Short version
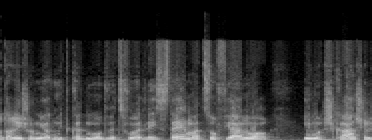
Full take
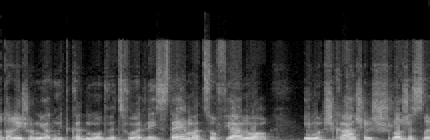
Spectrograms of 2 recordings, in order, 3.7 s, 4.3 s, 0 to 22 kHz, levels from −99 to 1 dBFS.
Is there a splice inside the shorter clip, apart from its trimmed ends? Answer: no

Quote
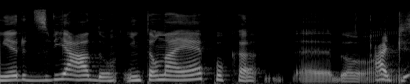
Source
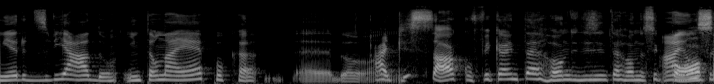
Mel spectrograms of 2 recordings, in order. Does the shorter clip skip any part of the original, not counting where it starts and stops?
no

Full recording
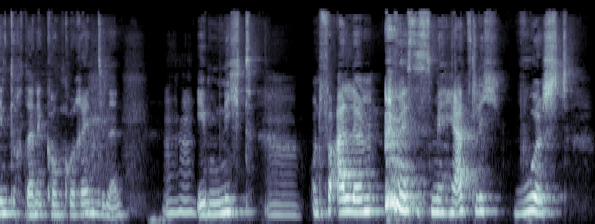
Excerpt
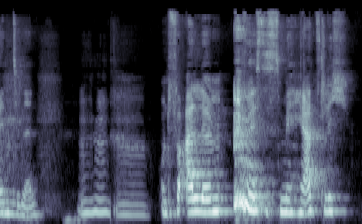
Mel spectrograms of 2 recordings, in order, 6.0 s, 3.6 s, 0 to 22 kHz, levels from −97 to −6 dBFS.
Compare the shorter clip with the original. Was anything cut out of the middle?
yes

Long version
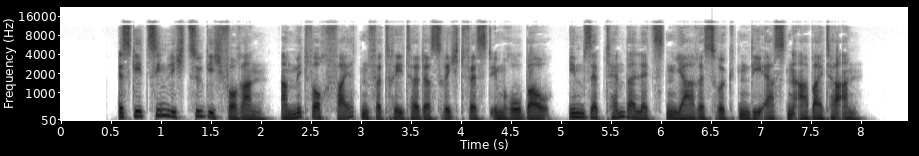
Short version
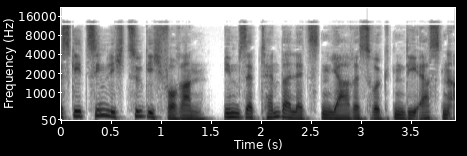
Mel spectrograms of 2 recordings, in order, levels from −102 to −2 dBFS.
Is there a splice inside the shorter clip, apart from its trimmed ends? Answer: yes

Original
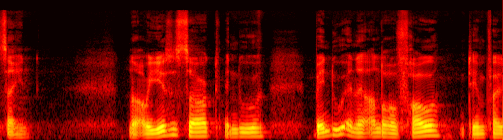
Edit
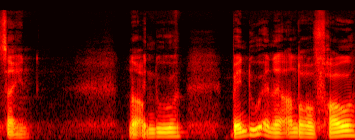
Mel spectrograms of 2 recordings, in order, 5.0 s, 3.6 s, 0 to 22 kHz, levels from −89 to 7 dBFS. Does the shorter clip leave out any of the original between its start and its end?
yes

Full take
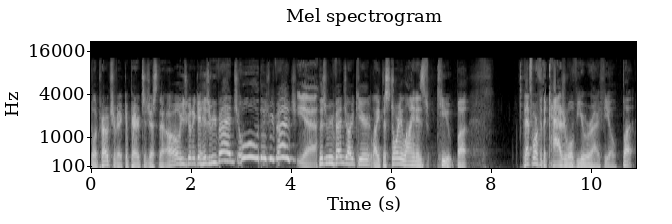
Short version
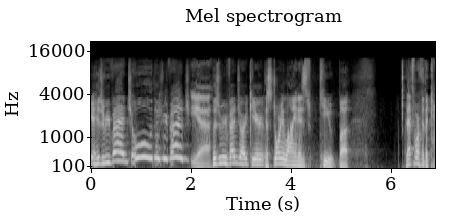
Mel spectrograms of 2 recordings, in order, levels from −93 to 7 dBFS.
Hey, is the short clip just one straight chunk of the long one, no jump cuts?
no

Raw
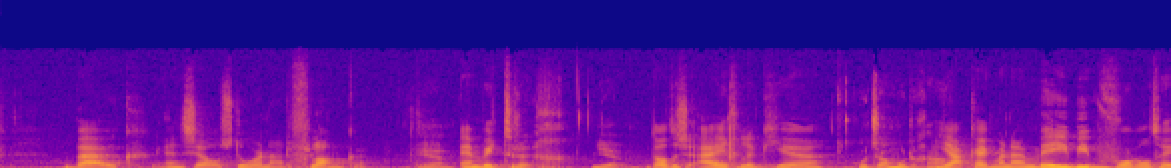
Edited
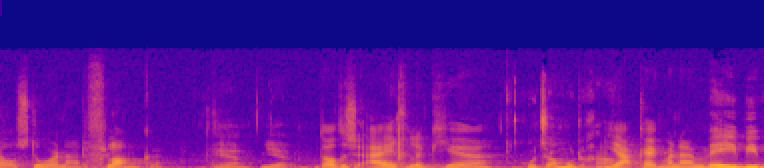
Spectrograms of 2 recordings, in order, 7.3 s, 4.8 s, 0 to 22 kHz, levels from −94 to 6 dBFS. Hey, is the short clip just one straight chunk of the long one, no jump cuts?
no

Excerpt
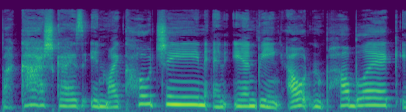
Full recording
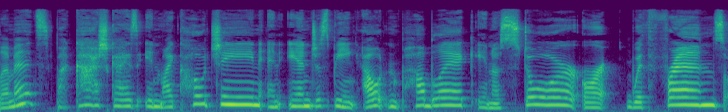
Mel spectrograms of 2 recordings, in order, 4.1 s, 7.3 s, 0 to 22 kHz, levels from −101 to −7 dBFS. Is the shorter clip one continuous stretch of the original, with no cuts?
no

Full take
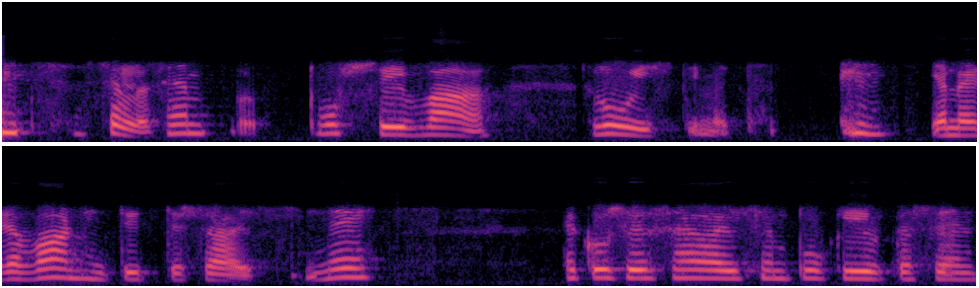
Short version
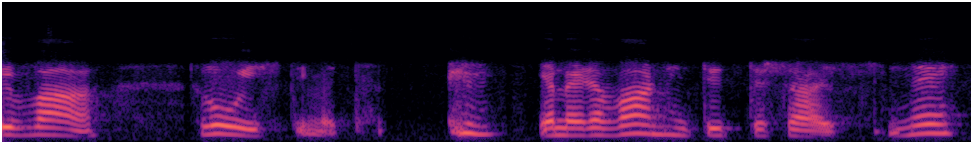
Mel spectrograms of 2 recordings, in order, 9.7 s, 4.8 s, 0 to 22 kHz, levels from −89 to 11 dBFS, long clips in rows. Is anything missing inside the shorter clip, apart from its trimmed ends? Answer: no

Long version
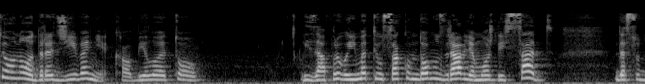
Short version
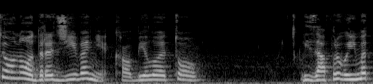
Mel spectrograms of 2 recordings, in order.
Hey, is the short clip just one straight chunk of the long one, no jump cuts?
yes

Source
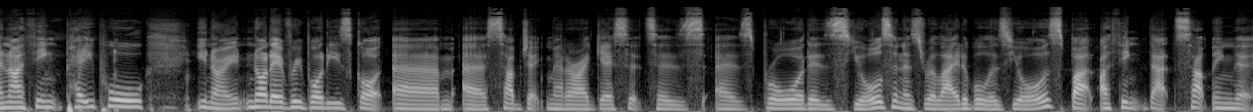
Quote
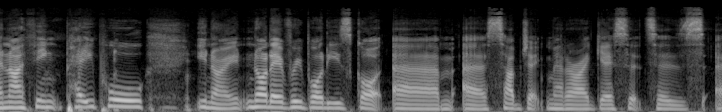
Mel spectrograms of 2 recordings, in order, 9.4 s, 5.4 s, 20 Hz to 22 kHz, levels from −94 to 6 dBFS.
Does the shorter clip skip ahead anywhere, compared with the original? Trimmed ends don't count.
no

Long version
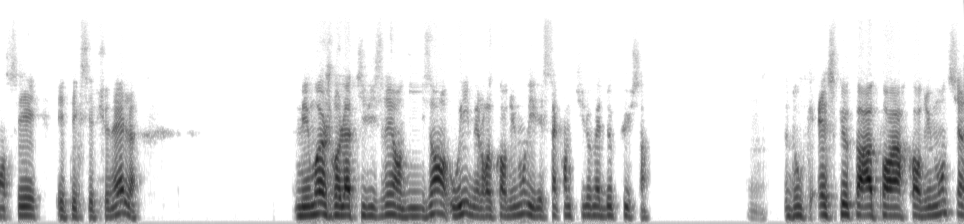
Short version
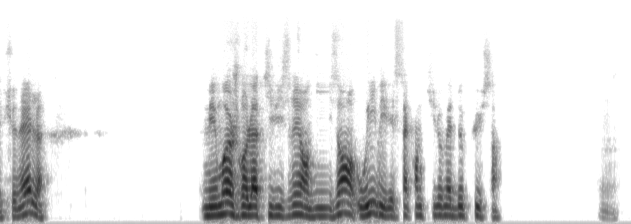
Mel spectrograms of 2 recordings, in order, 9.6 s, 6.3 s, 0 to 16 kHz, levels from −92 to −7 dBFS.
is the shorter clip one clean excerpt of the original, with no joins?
no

